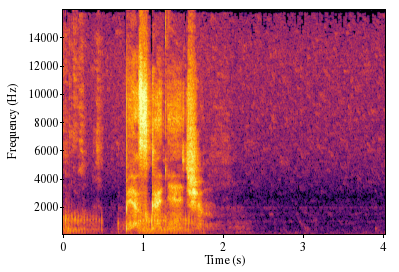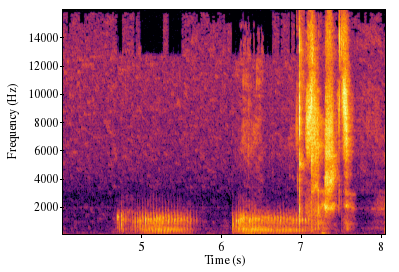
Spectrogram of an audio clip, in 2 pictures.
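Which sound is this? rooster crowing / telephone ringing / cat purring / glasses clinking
cat purring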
